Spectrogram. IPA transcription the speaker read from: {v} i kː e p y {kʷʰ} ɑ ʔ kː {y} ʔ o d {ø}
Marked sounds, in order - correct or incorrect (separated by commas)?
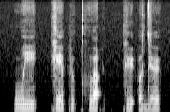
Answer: incorrect, correct, correct, correct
